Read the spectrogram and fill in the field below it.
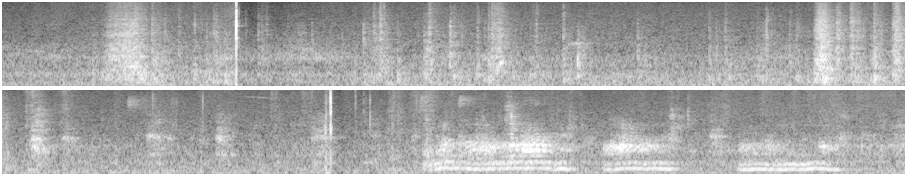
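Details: Schnauzer at play indoors, with scattered clicks and thumps of movement, then a run of short, tonal, growly whines pulsing about twice a second near the end.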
